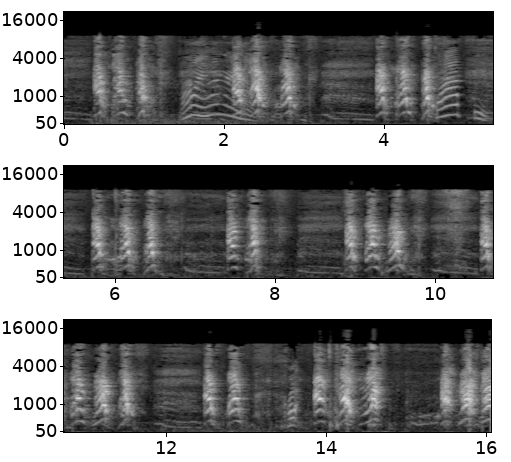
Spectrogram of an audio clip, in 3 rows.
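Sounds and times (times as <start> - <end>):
dog barking: 0.4 - 1.2, 2.1 - 3.1, 3.9 - 4.8, 5.7 - 6.7, 7.4 - 8.0, 8.9 - 9.8, 10.6 - 11.8, 12.5 - 13.1, 13.8 - 14.8, 15.4 - 16.0.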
